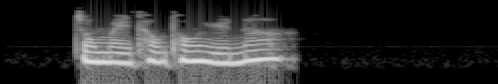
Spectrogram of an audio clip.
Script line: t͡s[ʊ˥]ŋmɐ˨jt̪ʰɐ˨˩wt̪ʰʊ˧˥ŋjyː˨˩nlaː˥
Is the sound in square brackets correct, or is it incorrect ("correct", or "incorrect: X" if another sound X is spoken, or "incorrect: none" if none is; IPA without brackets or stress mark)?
incorrect: ʊ˨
